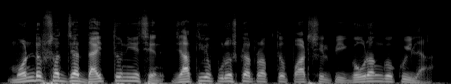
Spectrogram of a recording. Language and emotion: Bengali, neutral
